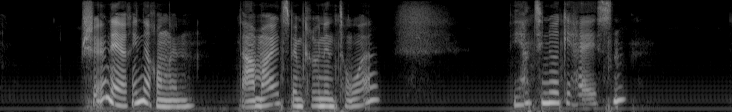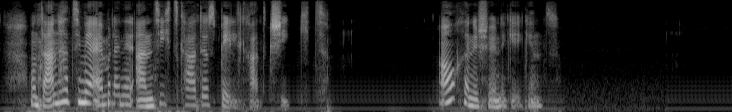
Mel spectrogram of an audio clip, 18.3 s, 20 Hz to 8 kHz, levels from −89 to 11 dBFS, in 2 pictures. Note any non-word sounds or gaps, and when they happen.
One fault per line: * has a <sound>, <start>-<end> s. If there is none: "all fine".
all fine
